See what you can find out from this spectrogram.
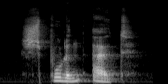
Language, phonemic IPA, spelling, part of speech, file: Dutch, /ˈspulə(n) ˈœyt/, spoelen uit, verb, Nl-spoelen uit.ogg
- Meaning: inflection of uitspoelen: 1. plural present indicative 2. plural present subjunctive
